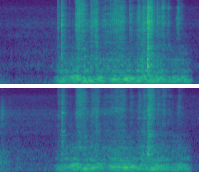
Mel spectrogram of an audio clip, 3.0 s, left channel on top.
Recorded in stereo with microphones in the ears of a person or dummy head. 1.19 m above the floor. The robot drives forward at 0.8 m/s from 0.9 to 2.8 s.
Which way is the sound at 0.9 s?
40° left (ahead or behind).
